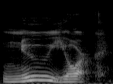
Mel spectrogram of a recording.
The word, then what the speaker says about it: New York: Then another very well-known state, New York. Two syllables, stress is on that second syllable, that second word, New York.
